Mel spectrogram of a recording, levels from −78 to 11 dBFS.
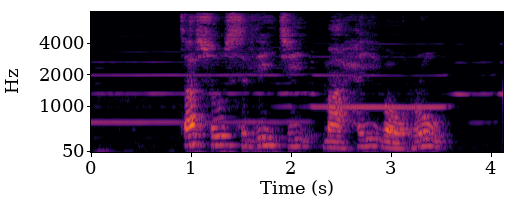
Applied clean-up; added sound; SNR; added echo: none; Wind instrument, woodwind instrument; 12 dB; reverberation time 0.2 s.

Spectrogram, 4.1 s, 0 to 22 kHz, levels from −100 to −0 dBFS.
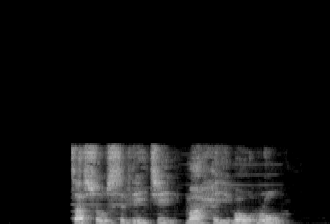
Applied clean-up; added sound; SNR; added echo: neural mask model DeepFilterNet 3.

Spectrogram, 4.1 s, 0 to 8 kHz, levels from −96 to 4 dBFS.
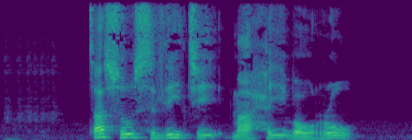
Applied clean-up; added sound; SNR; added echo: none; none; none; none.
